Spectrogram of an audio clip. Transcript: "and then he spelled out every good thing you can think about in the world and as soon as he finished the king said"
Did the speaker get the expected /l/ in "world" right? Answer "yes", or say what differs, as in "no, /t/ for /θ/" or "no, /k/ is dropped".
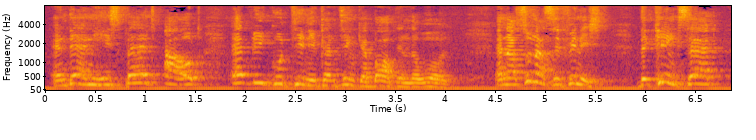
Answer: yes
